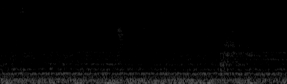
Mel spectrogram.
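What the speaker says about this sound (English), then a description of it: "This is the first time I've ever seen bees on my cactus." Bees buzzing steadily around blooming Trichocereus cactus flowers, a continuous close insect drone with no voices.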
